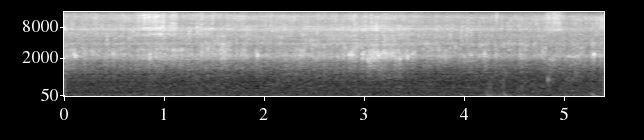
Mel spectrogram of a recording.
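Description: Salmon steaks sizzling in oil in a frying pan: a steady hiss, with a few faint taps of a wooden spatula as the steaks are turned.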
